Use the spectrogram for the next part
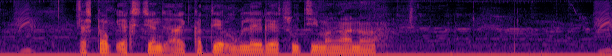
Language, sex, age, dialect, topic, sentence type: Maithili, male, 18-24, Bajjika, banking, statement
